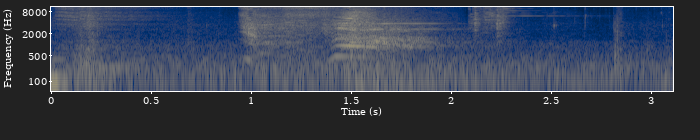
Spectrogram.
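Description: A sword slashes through the air with a sharp whoosh.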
